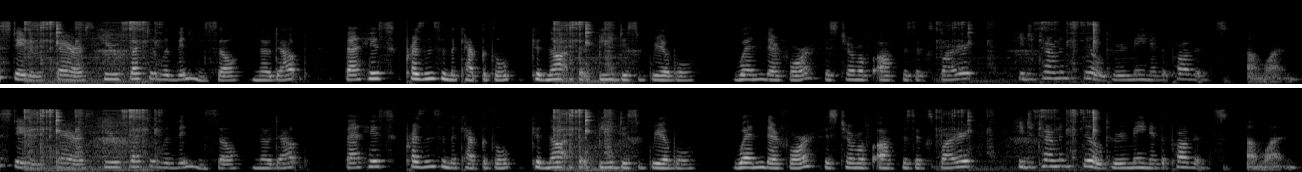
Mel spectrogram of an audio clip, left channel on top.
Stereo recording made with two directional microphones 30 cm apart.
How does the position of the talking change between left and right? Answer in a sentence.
In this clip you hear the talking move to the right.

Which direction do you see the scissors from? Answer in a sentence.
In this clip you hear the scissors on the right.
